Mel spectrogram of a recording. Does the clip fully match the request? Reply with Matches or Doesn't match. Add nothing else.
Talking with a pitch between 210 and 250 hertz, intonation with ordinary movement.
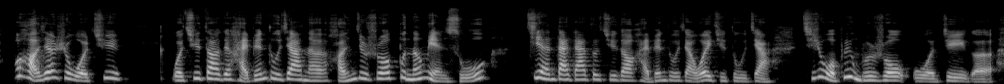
Doesn't match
